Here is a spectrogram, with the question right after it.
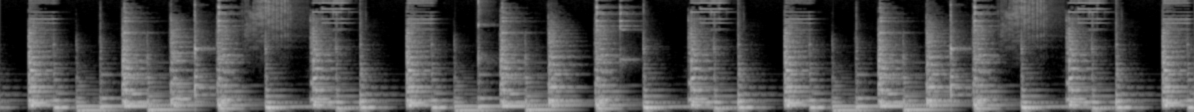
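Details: Cheerful plucked and chiming instrumental music with a bouncy repeating tune and no animal sound.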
